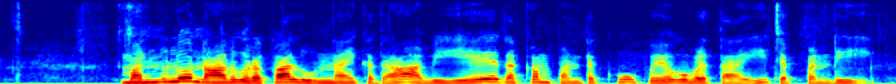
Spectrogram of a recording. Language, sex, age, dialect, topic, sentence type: Telugu, female, 31-35, Southern, agriculture, question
